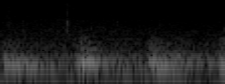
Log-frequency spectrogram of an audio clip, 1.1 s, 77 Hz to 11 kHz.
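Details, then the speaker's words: Fetal heartbeat on a labour-ward monitor during labour in a 21-year-old mother: rapid rhythmic whooshing pulses at roughly 160 beats per minute, a normal fetal heart rate. "I'm like all hooked up to the monitors and stuff and you can hear her heartbeat"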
